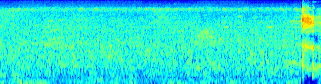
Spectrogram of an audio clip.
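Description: A low rumbling background with a few muffled coughs, followed by a sharp short noise at the very end.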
